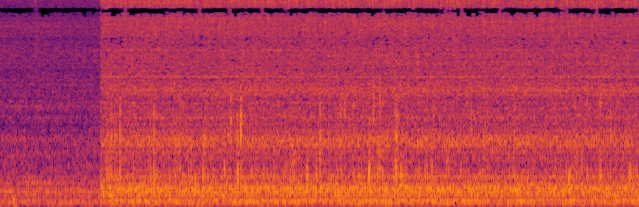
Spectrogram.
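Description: Broth simmers and bubbles in a pot.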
